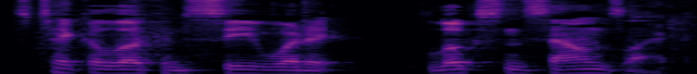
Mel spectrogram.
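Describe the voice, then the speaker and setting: A man's voice: lowish voice, fairly even intonation, brisk. A man reading AI video prompts aloud in a casual commentary, sometimes stumbling over words and reacting with delight. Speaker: video creator. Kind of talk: casual screen-recording commentary.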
